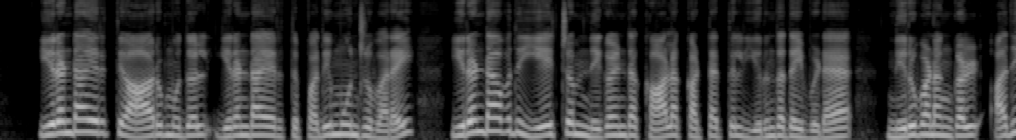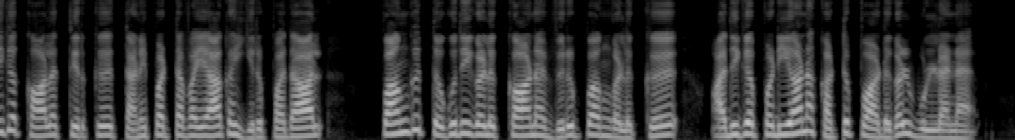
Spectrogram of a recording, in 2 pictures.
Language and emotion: Tamil, neutral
